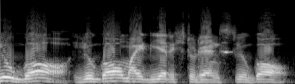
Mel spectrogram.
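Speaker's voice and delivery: slow, drawn-out "you go" in the British way; teacher's modelled pronunciation. Shown as a demonstration. Teacher to students, modelling "you go" slowly. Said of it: "you go नहीं".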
